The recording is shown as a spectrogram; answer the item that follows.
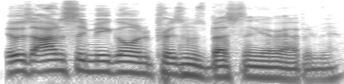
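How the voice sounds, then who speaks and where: A man, rambling and animated as he tells stories in a casual podcast chat. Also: medium pitch, rapid-fire, clean tone, no room sound, studio quality. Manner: rambling, animated, restarts a lot. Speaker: podcast guest, cannabis advocate.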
